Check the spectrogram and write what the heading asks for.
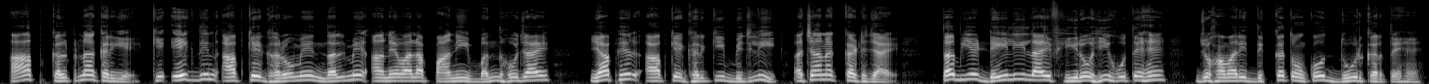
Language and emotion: Hindi, neutral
